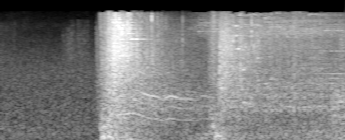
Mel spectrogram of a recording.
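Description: A blade slashes and strikes with a heavy thud.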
